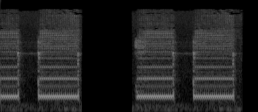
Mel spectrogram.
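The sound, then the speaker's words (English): A telephone rings loudly with two double-pulse rings, each a quick pair of electronic trills separated by a short silence, with no voices, as a call comes in to politician Maria Walsh's voicemail. “Maria Walsh is coming up, but because she's an eminent politician, we got access to her voicemails. Guess who was ringing in?”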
